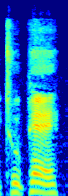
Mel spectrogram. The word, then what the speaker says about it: Taupe: Uh maybe toup pay. Could be toupe. Yeah, I don't know. Or taupe insurance maybe. I don't think so. Say it right. That's t o p. That's taupe.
